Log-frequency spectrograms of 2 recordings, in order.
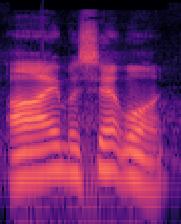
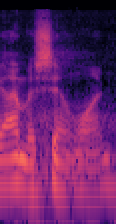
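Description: First: Slower and louder, with conviction; said like you mean it. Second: Said in the usual way. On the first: Shown as a demonstration. Congregation repeating it back louder and slower, with conviction. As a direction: declare it slowly, meaning every word. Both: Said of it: "say it like you mean it".

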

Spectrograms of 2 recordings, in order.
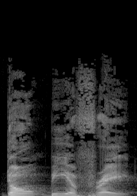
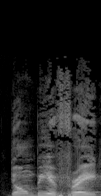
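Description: First: Slow reading. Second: Said in the usual way. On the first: Shown as a demonstration.

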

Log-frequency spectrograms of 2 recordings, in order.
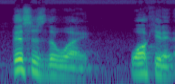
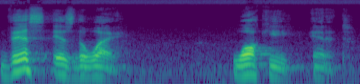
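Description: First: Said in the usual way. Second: Slow, deliberate reading of scripture; unhurried scriptural quote of God's words; slow solemn quote. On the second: Shown as a demonstration. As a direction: let each word land slowly, with weight. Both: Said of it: "Here's what he said".

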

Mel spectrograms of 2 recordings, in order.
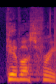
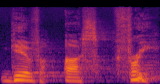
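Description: First: Stronger plea. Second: Slow plea. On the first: Cinque's repeated plea grows stronger. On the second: Cinque in chains pleads in court. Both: Retold or imitated.

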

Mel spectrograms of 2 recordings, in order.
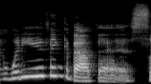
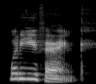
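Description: First: "What do you think about this?" lilting and rising toward "this"; sing-song upward tune. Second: "What do you think?" with the pitch sinking down on "think"; falling tune. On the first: Friend who likes the outfit, asking in a rising sing-song. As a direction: lift the question upward, hopeful and sing-song. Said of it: "sing-song, that upward inflection". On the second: Friend trying on clothes, asking with a falling tune. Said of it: "and it kinda goes down". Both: Shown as a demonstration.

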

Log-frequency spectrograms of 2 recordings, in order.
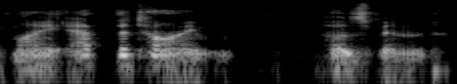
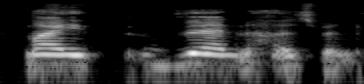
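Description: First: "my at the time husband" dropped to a whisper; whispered aside. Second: "My" leaned on, drawn out and slow; slow down and weight the word "My"; stress on my. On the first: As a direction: mutter it half to yourself, sardonic. Wry aside about ex-husband. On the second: Correcting herself about ex-husband. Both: Real, not acted.

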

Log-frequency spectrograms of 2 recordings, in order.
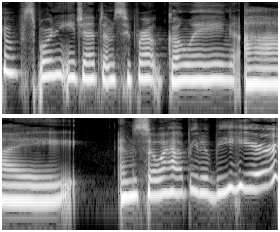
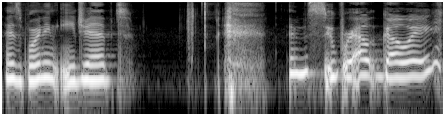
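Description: First: Mock-cheery quote dissolving into laughter; laughing. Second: Quoting herself through real laughter; giggling at her own cringy introduction; laughing. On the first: Mimicking her cringy self-introduction, breaking into laughter. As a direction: laugh your way through the awkward intro. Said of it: "I can't stop laughing on this episode". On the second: Retold or imitated. Retelling her awkward intro to listeners, laughing. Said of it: "I can't stop laughing at how cringy it was".

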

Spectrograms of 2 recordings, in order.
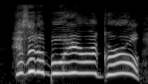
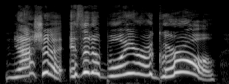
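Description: First: Even higher, louder repeated demand; escalating shout. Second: Much higher, louder demanding call; urgent calling out. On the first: Mother shouting the question again at her stunned husband, louder still. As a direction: insist at full pitch, losing patience. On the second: Mother in labor bed calling to her husband, high loud demand. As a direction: call across the room to get an answer. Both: Retold or imitated.

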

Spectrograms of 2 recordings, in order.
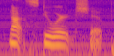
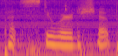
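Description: First: Said in the usual way. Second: Stewardship slow and soft, each syllable set down; stewardship said the right way. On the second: Shown as a demonstration. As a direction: lay the word stewardship down gently and slowly.

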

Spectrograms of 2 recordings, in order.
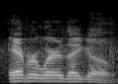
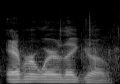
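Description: First: Preacher's emphatic echo; stress on Everywhere. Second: Said in the usual way. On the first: Shown as a demonstration. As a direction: punch the repeat of Everywhere they go.

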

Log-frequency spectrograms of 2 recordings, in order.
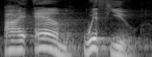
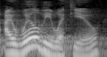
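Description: First: "am" held long and high; slow, insistent weight on "am"; stress on AM. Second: "will" stressed as the rejected future. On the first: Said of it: "continuous present tense verb". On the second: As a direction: set up "will" to be corrected. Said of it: "Not even". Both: Shown as a demonstration.

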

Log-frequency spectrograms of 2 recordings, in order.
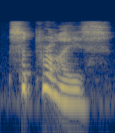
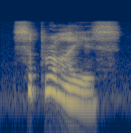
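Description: The two takes are said the same way.

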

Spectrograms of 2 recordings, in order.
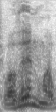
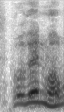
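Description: First: Said in the usual way. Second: High, loud, pressing question; hammered demand, louder and higher. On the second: Acted. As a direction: push him harder and louder. Preacher presses the question harder.

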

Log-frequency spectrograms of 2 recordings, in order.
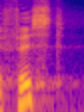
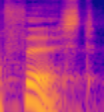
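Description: First: Fist, said short, no r sound; Yorkshire dialect, fist with no r; Dales dialect fist. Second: First, said with full er vowel and the r; first as in standard speech. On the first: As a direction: say fist the broad Dales way, clipped. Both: Shown as a demonstration. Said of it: "Do you say fist or first?".

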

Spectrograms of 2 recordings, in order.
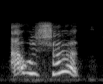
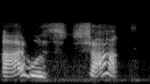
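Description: First: Much higher, rising shocked cry; shocked squeal. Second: Slow deadpan. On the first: Repeating her point, a high squealed I was shocked. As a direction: squeal it in disbelief. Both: Shown as a demonstration. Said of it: "needless to say".

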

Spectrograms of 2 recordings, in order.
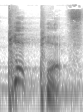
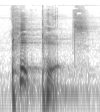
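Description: First: Said in the usual way. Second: Pit pits said high and drawn out, each pit stressed; preacher lifts his voice to show the doubled Hebrew, pit pits, sung high; Hebrew-style doubling. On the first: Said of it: "that emphasis". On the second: Shown as a demonstration. Pit pits read aloud high for emphasis. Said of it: "all it says is".

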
